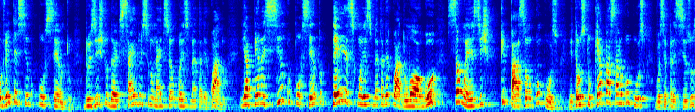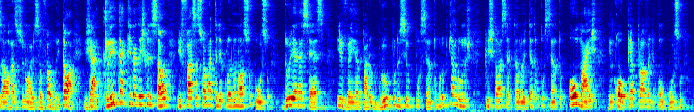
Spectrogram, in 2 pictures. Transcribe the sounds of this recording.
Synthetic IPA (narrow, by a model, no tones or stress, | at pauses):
ovẽnt̪ejsĩkʊ̥poɾsẽnt̪ʊ | d̪ʊzɪʃt̪ud̪ɐ̃nt͡ʃɪ̥ssaẽj̃d̪ʊẽsĩnʊmɛd͡ʒʊsẽj̃ũkõɲesimẽnt̪ad̪ekwad̪ʊ | ɪapẽnɐʃsĩkʊpoɾsẽnt̪ʊt̪ẽj̃esɪ̥kõɲesimẽnt̪ad̪ekwad̪ʊlɔɡʊsɐ̃w̃esɪʃkɪpasɐ̃w̃nʊkõkuɾsʊ̥ẽnt̪ɐ̃w̃sɪ̥t̪ukɛɾpasaɾnʊkõkuɾsʊ̥vosepɾesizɐuzaɾʊɦassinuajʊsewfavo̰ɾẽt̪ɐ̃w̃ɔ̰ʒaklikɐakinɐd̪eʃkɾisɐ̃w̃ɪfasɐsuɐmat̪ɾikʊlɐnʊnɔsʊkuɾsʊ | d̪ʊiẽnɛsɪɛsɪ̥ | ɪvejɐpaɾɐʊɡɾupʊd̪ʊsĩkʊ̥poɾsẽnt̪ʊɡɾupʊd͡ʒɪalũnʊʃ | kɪʃt̪ɐ̃w̃aseɾt̪ɐ̃nd̪ojt̪ẽnt̪ɐpoɾsẽnt̪ʊowmajs | ẽj̃kwawkɛɾpɾɔvɐd͡ʒɪkõkuɾsʊ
